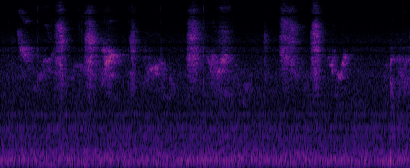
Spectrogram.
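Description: Small birds chirping in short, quick calls, several overlapping, densest about a second in and again near three seconds, over a faint steady low background noise.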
